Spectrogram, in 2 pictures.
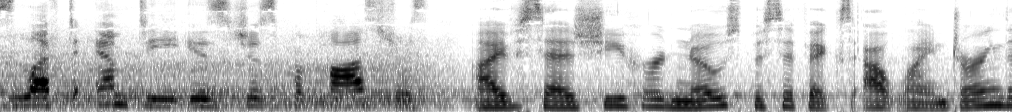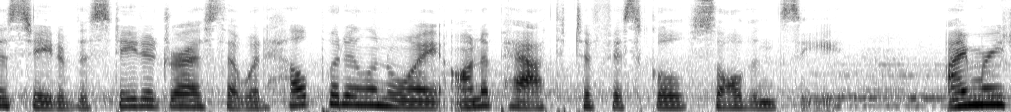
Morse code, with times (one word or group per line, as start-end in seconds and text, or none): none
